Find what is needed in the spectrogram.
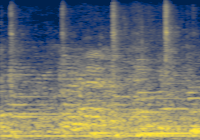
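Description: Acoustic guitar played softly, a few quiet notes ringing on from about a second in.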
